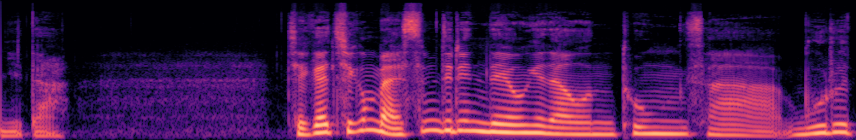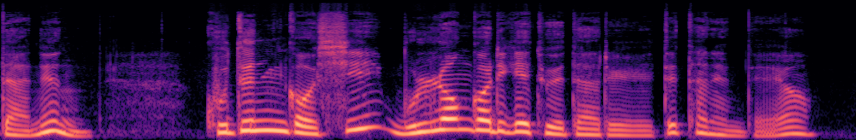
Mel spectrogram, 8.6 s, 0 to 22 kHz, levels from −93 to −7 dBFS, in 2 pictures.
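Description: No technical faults can be heard anywhere in this recording.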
